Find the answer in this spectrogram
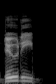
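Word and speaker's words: Dudie: It's like the duties of the dudes.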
